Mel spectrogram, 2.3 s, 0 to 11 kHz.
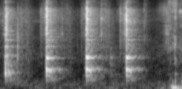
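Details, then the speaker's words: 1974 Yamaha Enduro DT100 dirt bike under restoration, air filter removed; sharp, hollow clicks about twice a second as the carburetor throttle slide snaps up and down, echoing out of the airbox; slide moves freely. "so that so that is the sound of the slide moving up and down and echoing out of the airbox here"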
